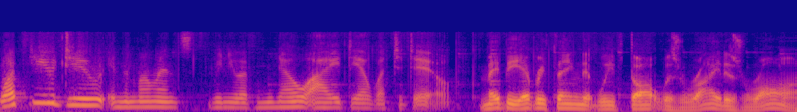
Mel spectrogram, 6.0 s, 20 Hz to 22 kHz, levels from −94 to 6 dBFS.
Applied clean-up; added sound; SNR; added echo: neural separator model SepFormer DNS4.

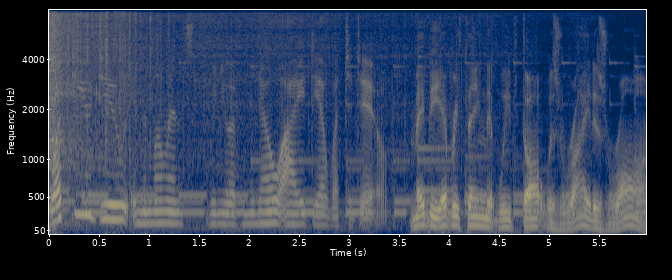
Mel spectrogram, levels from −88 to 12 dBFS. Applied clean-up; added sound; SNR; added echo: none; Hiss; 14 dB; none.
